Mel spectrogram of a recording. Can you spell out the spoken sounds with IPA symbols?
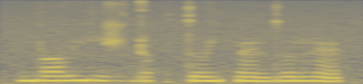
j ɔ v j i ʒ ə ɖ ɔ k t ʊ j p œ̃ d̪ ʊ n̪ œ̃

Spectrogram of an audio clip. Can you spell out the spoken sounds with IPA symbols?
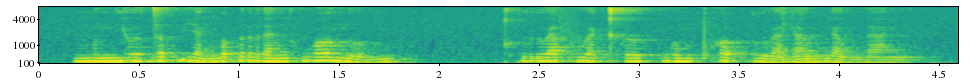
m o˦˥ n j ɤː˥˩ d a˥˩ p̚ j i˨˩ a̯ ŋ ɔ˥˩ ʔ r a˦˥ n k w ɔː˥˩ n o˩˦ m | kʰ r u˦˥ a̯ f u˧ a̯ kʰ ɤː˦˥ k w o˧ m pʰ ɔ˥˩ ʔ p l u˨˩ a̯ j a˦˥ w ŋ a˨˩ w n a˧ ŋ

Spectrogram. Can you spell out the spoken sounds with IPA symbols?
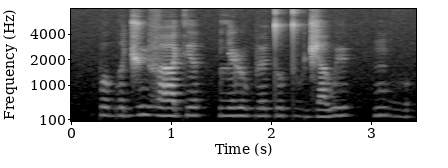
p o b ɤ d͡ʒ y v a kʲ ə | lʲ e ɭ u b ø t̪ u t̪ o̤ d͡ʒ a w y | m o̤

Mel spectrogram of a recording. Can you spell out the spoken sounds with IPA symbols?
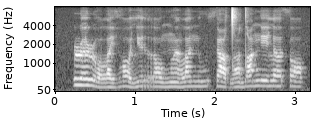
ɭ œ˦ ɭ o˨ lˠ e˨ ɦ ɔ˦˨ lʲ ə˦ r ɔ˨ ŋʷ ẽ˨ lˠ ə˦ n u˦ θ œ˦˨ dˤ ũ˨ dˤ ʌ˦ ŋ e˦ l ʌ˦ θ ɔ˦

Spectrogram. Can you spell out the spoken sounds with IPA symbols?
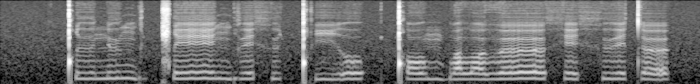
ǃ ɨː n ʉ ŋ ɡ ə ǁ eː ŋ ɡ ʉ e̯ x ʉ ǃʼ i o̯ | ǃ ɔ o̯ m b ə lˠ œ v œː x e x ʉ e̯ t œ

